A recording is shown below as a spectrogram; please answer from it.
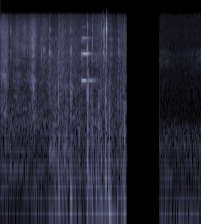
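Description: Scuffling and small knocks as a Yorkshire Terrier–Shih Tzu puppy mouths and play-bites a hand, with a brief high squeak; the sound cuts off dead just over a second in, then faint room tone follows.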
